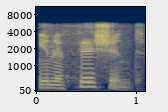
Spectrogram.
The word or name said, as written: inefficient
